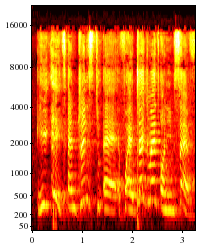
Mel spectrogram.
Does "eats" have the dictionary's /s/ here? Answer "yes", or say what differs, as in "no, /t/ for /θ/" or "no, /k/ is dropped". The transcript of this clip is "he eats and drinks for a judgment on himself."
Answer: yes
